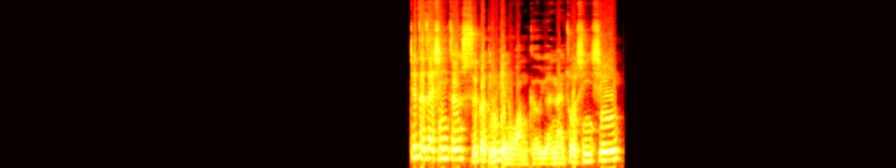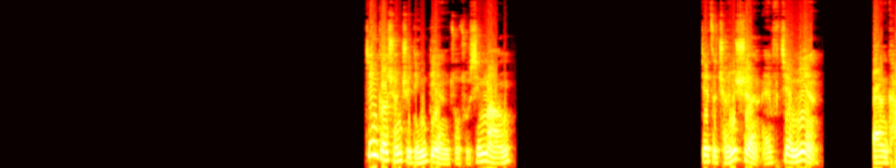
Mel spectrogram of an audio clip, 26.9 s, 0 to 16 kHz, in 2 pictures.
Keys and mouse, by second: 2.5 click, 5.1 KP_7, 6.4 shift+a, 10.2-11.3 drag, 14.2 Tab, 15.4 shift+middle click, 17.2 click, 19.3 shift+click, 20.2 s, 23.5 a, 25.2 f, 26.4 ctrl+f.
